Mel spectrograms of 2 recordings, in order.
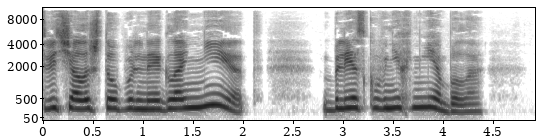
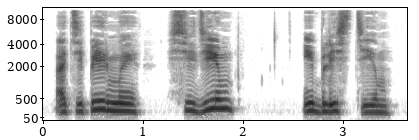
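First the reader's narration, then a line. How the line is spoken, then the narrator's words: Plain. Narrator (Russian): сказал бутылочный осколок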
